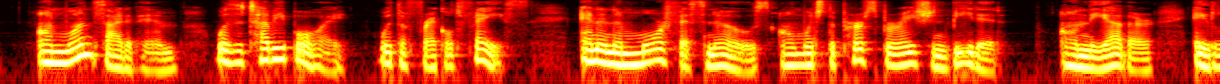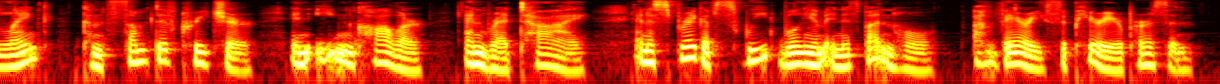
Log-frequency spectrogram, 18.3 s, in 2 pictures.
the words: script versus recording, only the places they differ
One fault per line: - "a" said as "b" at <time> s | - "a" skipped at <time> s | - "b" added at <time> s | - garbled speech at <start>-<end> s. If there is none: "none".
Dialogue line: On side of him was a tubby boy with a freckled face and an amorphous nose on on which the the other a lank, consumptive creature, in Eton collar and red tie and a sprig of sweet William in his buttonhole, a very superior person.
- "one" added at 0.5 s
- "on" skipped at 6.0 s
- "perspiration beaded on" added at 6.3 s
